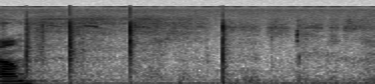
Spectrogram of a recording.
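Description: Chalk tapping on a chalkboard as it writes: four short, sharp taps spread over the pause, over a steady low electrical hum.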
